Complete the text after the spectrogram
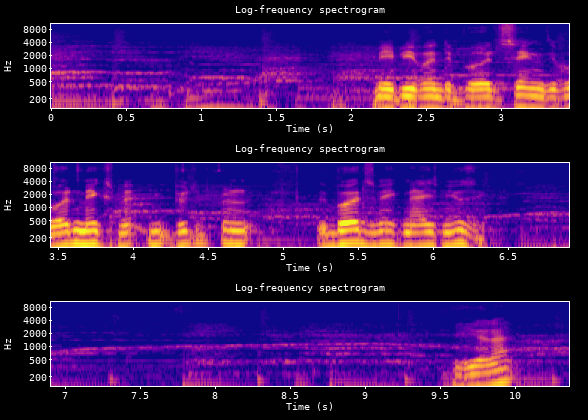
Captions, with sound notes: Maybe when the birds sing, the birds make nice music. [SIREN PASSES BY OUTSIDE] You hear that?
